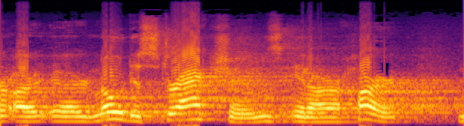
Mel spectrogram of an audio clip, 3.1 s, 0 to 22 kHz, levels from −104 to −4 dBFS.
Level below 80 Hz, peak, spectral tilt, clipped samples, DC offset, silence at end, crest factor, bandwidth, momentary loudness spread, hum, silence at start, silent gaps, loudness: -52 dBFS; 0 dBFS; -5.5 dB/octave; 0.9%; under 0.1%; 0 s; 10 dB; 13.5 kHz; 6 LU; none; 0 s; none; -10 LUFS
